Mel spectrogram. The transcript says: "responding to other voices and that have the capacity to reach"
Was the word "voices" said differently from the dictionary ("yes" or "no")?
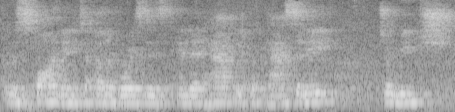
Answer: no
